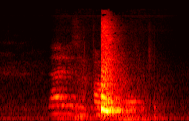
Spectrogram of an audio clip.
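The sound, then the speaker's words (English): A short voiced intake builds for half a second, then breaks into a single sharp, hissy burst as someone stifles a sneeze, fading quickly into quiet. “Just barely caught myself sneezing.”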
